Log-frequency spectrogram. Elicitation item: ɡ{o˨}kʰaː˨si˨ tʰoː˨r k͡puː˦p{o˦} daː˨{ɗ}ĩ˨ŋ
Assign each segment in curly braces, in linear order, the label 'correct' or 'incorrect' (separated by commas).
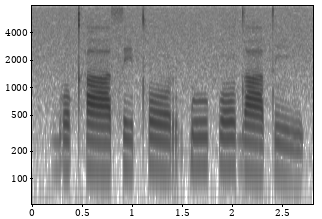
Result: correct, incorrect, incorrect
